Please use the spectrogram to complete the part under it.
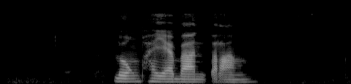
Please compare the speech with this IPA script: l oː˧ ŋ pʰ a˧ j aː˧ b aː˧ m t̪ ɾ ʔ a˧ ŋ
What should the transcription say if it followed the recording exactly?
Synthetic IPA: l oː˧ ŋ pʰ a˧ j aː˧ b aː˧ n t̪ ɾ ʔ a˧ ŋ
